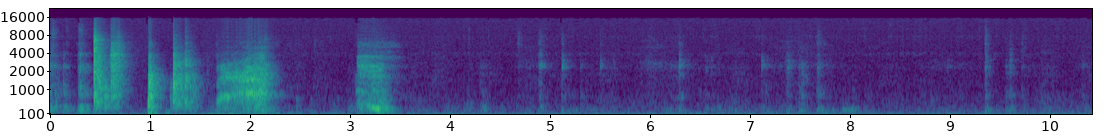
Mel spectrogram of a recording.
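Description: Small hardware parts being handled by hand: a run of sharp clicks and knocks with two short scraping rubs in the first three and a half seconds, then only faint light ticks.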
